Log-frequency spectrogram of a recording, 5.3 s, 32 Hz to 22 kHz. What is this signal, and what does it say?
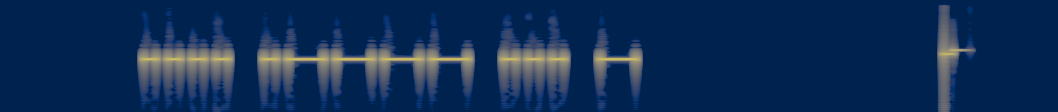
Morse code, heard as a keyed tone, about 20 wpm, 700 Hz. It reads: H1ST
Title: Four Challenging Letter-Number Combinations 20wpm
